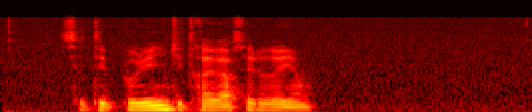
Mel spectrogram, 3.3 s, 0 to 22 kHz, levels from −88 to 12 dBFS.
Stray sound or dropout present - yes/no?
no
